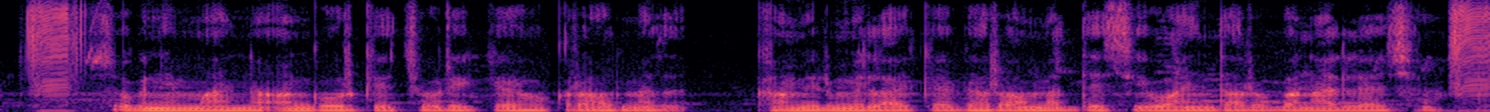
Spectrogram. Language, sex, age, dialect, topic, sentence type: Maithili, male, 18-24, Angika, agriculture, statement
